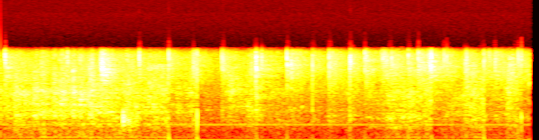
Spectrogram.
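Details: Two Samoyeds playing tug of war, panting in quick, breathy, hissing puffs at about three per second, with a faint steady low hum throughout.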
